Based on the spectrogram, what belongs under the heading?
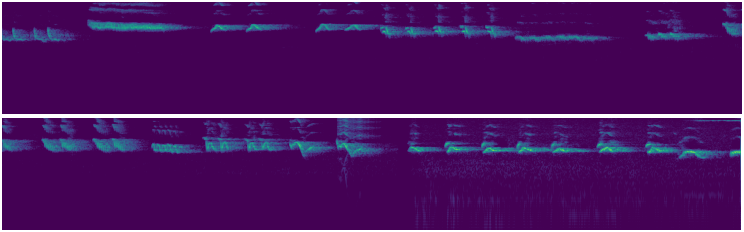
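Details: Northern cardinal singing a long varied series of whistled notes, some downslurred and some level, repeated rapidly at about three per second; the pace quickens toward the end into a rapid trill.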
